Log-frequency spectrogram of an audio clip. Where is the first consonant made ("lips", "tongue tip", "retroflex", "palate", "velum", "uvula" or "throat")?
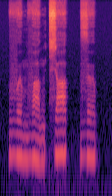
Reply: lips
